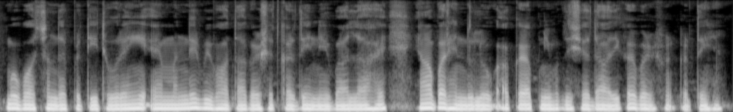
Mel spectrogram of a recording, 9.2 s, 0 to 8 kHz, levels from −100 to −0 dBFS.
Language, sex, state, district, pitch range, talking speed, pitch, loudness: Hindi, male, Uttarakhand, Uttarkashi, 95-105 Hz, 185 wpm, 100 Hz, -14 LUFS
